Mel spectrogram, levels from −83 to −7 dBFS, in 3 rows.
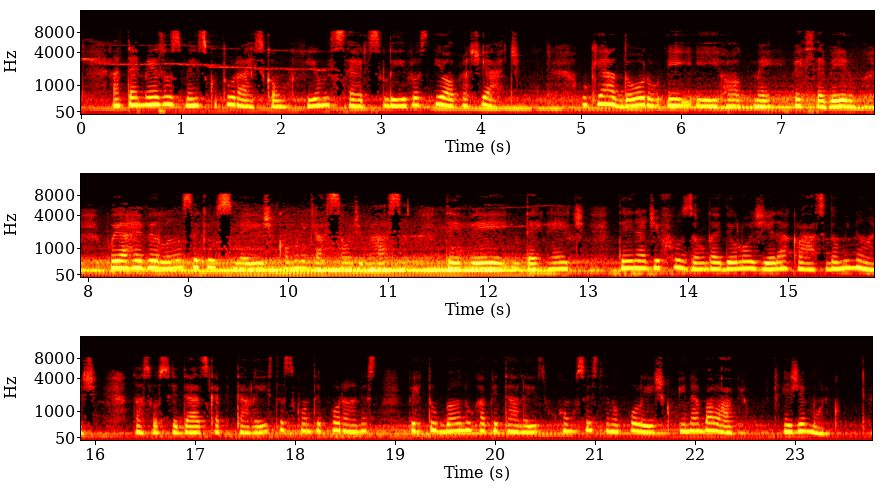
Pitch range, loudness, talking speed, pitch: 185-225 Hz, -25 LUFS, 135 wpm, 200 Hz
